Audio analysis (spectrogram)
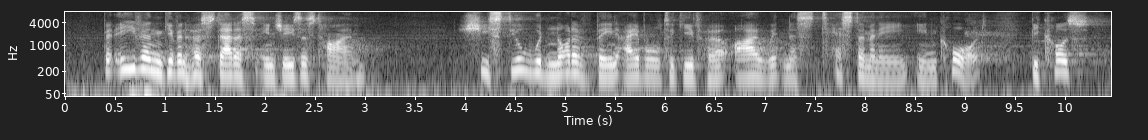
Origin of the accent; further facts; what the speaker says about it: Sydney, New South Wales, Australia; I was born in Bankstown Hospital and lived in the Sydney suburb of Beverly Hills North.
